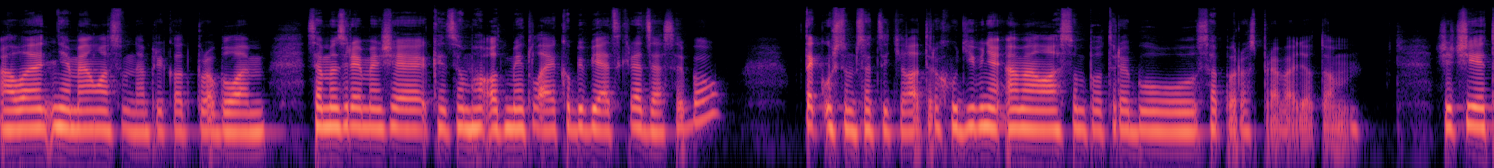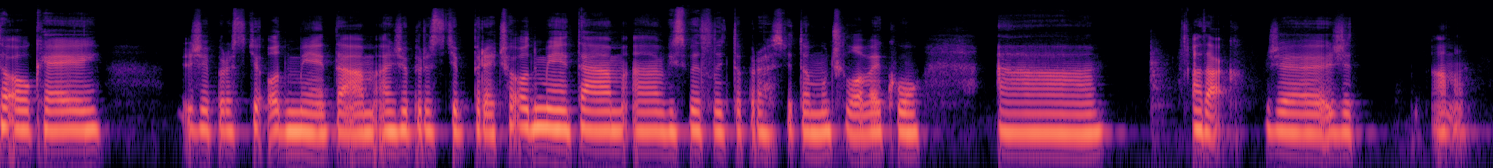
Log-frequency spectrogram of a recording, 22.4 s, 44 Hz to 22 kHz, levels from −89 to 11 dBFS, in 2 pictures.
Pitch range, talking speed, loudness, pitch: 170-195 Hz, 145 wpm, -21 LUFS, 180 Hz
